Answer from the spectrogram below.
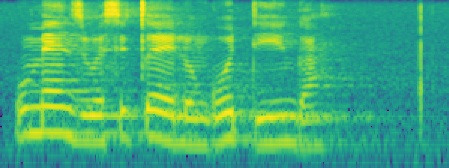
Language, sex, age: Zulu, female, 20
